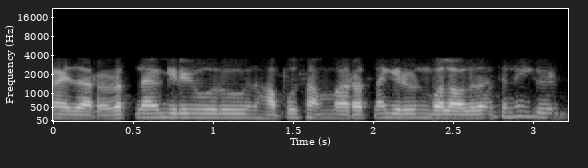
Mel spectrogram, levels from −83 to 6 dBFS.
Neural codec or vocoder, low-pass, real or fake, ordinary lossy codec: none; 3.6 kHz; real; none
